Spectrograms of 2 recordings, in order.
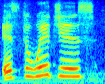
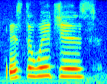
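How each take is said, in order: Both takes have the same delivery.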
